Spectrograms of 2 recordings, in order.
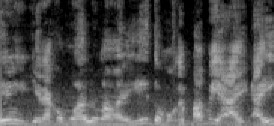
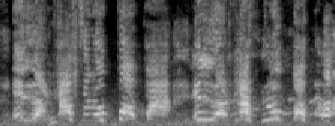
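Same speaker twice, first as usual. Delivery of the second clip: high, laughing near-yell; laughing shout; 12 semitones higher than usual. Real, not acted. Host teases his friend about the parents' house, laughing shout. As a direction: cackle the words out through laughter.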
